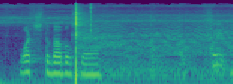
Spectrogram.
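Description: A torch flame hisses steadily.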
